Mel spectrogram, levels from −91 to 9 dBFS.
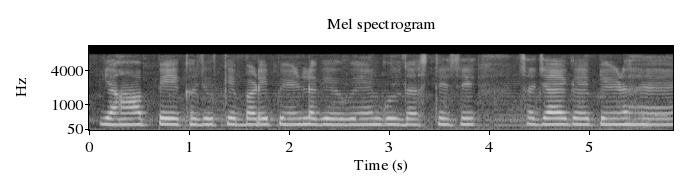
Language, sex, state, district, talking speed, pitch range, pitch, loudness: Hindi, female, Uttar Pradesh, Lucknow, 155 wpm, 225-235 Hz, 230 Hz, -16 LUFS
